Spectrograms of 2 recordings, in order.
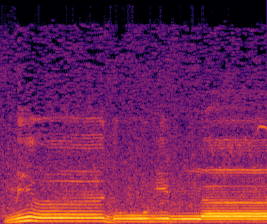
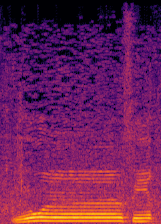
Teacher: menyamarkan suara huruf di antara sifat idgham dan izhar tanpa mentasydidkannya dengan menetapkan suara ghunah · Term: ikhfa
